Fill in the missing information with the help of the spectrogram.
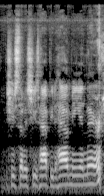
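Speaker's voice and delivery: ordinary delivery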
